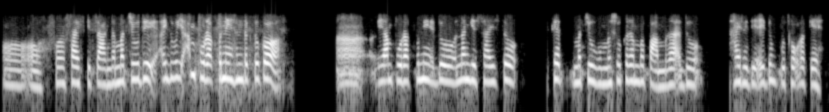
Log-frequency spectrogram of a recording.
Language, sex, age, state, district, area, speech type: Manipuri, female, 45-60, Manipur, Chandel, rural, conversation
